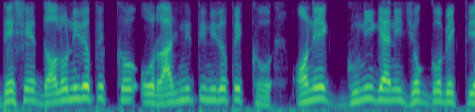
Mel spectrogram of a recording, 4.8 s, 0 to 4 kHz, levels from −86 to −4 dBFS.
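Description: No technical fault is audible in the speech, which has come through a call path whose band stops at 4 kHz, as expected of a narrowband telephone codec such as G.711 mu-law at 64 kbps.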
